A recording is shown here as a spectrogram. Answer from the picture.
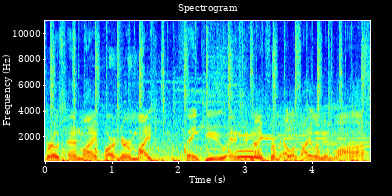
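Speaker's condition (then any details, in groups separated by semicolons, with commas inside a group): No condition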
